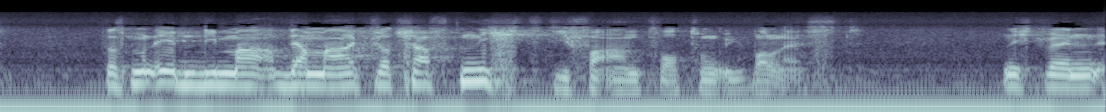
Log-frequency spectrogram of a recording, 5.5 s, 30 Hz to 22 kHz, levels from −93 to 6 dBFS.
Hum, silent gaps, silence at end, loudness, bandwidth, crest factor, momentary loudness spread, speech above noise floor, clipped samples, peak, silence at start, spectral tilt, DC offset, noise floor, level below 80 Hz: 50 Hz at -45 dBFS; none; 0 s; -16 LUFS; 10 kHz; 16 dB; 10 LU; 23 dB; under 0.1%; -2 dBFS; 0 s; -5.5 dB/octave; 7%; -39 dBFS; -46 dBFS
